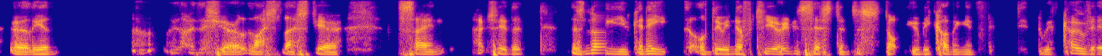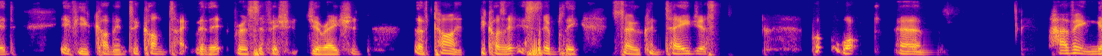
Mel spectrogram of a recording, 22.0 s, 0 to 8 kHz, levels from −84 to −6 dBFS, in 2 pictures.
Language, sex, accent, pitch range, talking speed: English, male, British, 115-140 Hz, 145 wpm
